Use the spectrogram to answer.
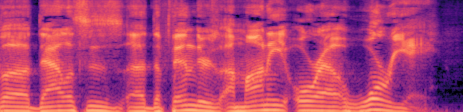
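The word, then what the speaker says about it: Amani Oruwariye: and one of uh Dallas's uh Defenders Amani Ora warier Ora warier that's how you say it so he tried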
